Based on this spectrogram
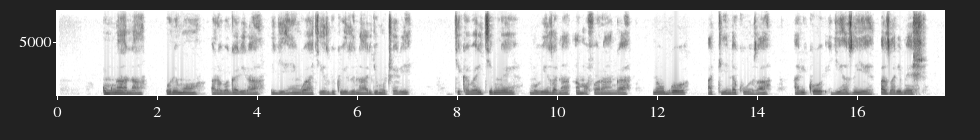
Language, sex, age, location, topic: Kinyarwanda, male, 25-35, Nyagatare, agriculture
